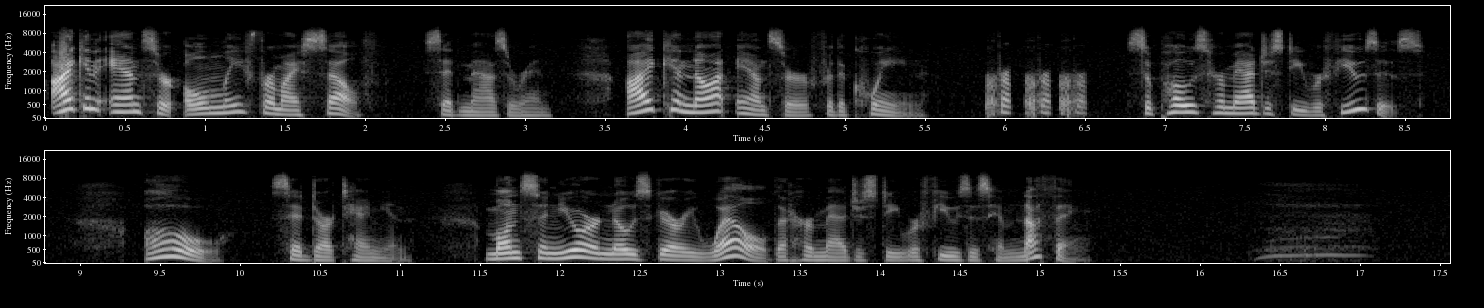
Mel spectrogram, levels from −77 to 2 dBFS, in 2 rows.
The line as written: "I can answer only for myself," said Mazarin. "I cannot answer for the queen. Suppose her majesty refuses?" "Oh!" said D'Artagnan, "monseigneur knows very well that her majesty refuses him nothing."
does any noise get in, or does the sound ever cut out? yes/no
yes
